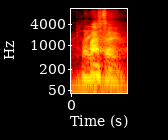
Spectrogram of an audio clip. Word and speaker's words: Plateau: he discovered it so he goes plateau no not platinum not plankton oh sorry not plato we thought you'd mispronounce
